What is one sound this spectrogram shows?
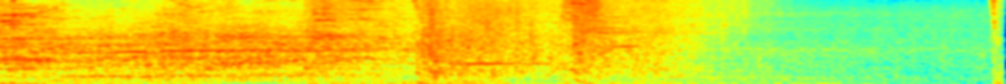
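A digital card game plays swirling magical sound effects.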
